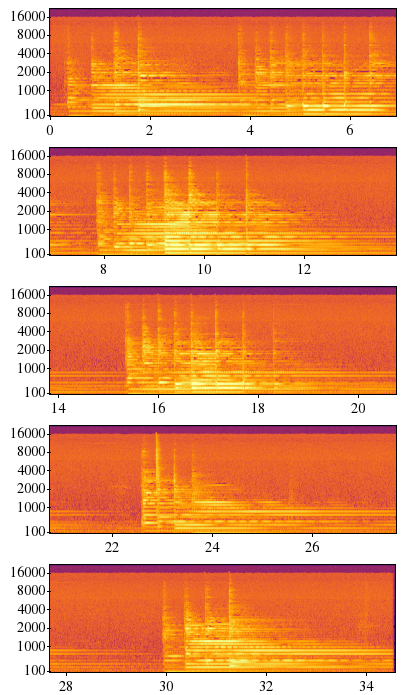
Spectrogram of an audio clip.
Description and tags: Tanpura Slow plucking and gentle slap bass E minor
Snippets from recordings of me playing the tanpura.
The strings are tuned to B, D, G and E, so would work well in the keys of G or E minor.
I noticed that my first pack of tanpura samples has a bit of fuzzy white noise so in this pack I have equalized - I reduced all the very high frequencies which got rid of most of the white noise without affecting the low frequency sounds of the tanpura itself.
Please note this is the tanpura part of an instrument called the Swar Sangam which combines the Swarmandal (Indian Harp) and the Tanpura, it is not a traditional tanpura and does sound slightly different.
ethnic, indian, bass, tanpura, tanpuri, swar-sangam, tanbura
